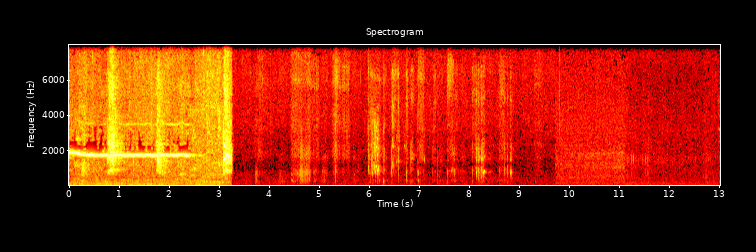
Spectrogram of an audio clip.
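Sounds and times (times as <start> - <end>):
dog yelping: 0.1 - 2.4, 3.0 - 3.3, 6.0 - 7.0
puppy whimpering: 4.4 - 9.0.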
